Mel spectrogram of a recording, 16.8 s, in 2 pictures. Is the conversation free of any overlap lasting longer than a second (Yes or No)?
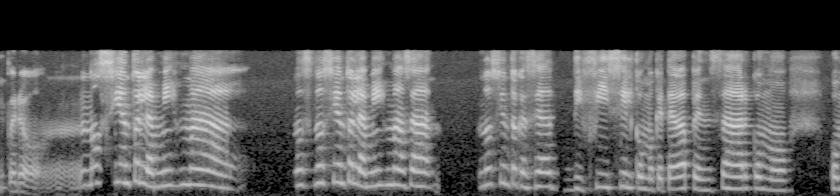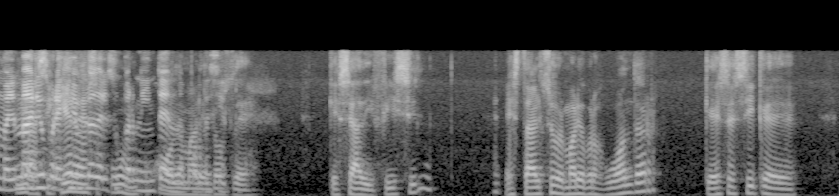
No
